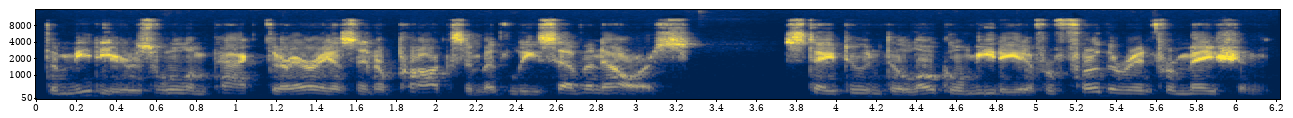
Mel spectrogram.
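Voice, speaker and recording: A man's voice: medium pitch, a little fast, sharp tone, husky, rough recording. A synthetic-sounding man reading scripted emergency broadcast announcements in a formal, impersonal manner.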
